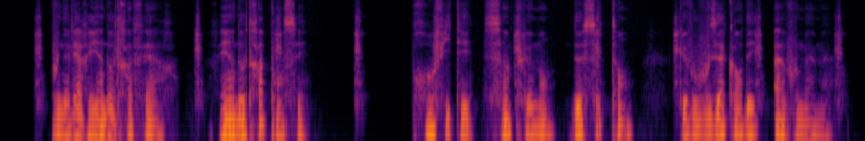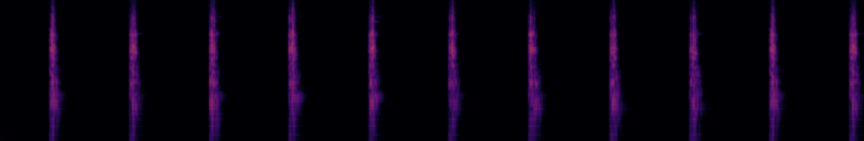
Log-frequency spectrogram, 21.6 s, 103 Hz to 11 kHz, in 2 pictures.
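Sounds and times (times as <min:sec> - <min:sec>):
clock ticking: 0:00.4 - 0:03.8, 0:04.4 - 0:04.6, 0:05.2 - 0:10.6, 0:17.4 - 0:17.6
speech: 0:00.7 - 0:03.9, 0:05.2 - 0:10.6.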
